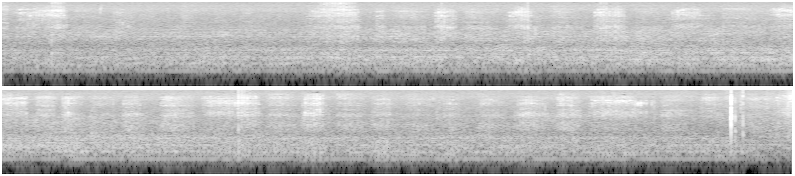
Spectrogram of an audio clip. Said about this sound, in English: You have just been witness to another cat purring session.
